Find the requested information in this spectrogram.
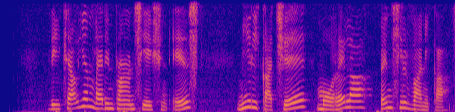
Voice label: latin; Morella pensylvanica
